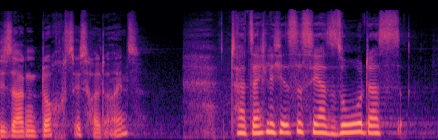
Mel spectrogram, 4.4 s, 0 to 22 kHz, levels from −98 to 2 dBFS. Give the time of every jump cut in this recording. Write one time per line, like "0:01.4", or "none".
none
